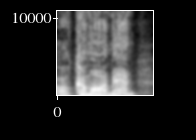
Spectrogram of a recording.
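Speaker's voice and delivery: shrill, high, stretched, exasperated shout. Acting out being stuck in a traffic jam: acting out a frustrated shout. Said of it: "I'm shouting. I'm like".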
